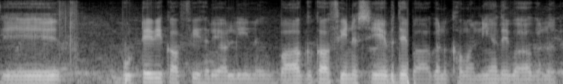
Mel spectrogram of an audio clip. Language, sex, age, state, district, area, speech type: Dogri, male, 18-30, Jammu and Kashmir, Udhampur, rural, spontaneous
